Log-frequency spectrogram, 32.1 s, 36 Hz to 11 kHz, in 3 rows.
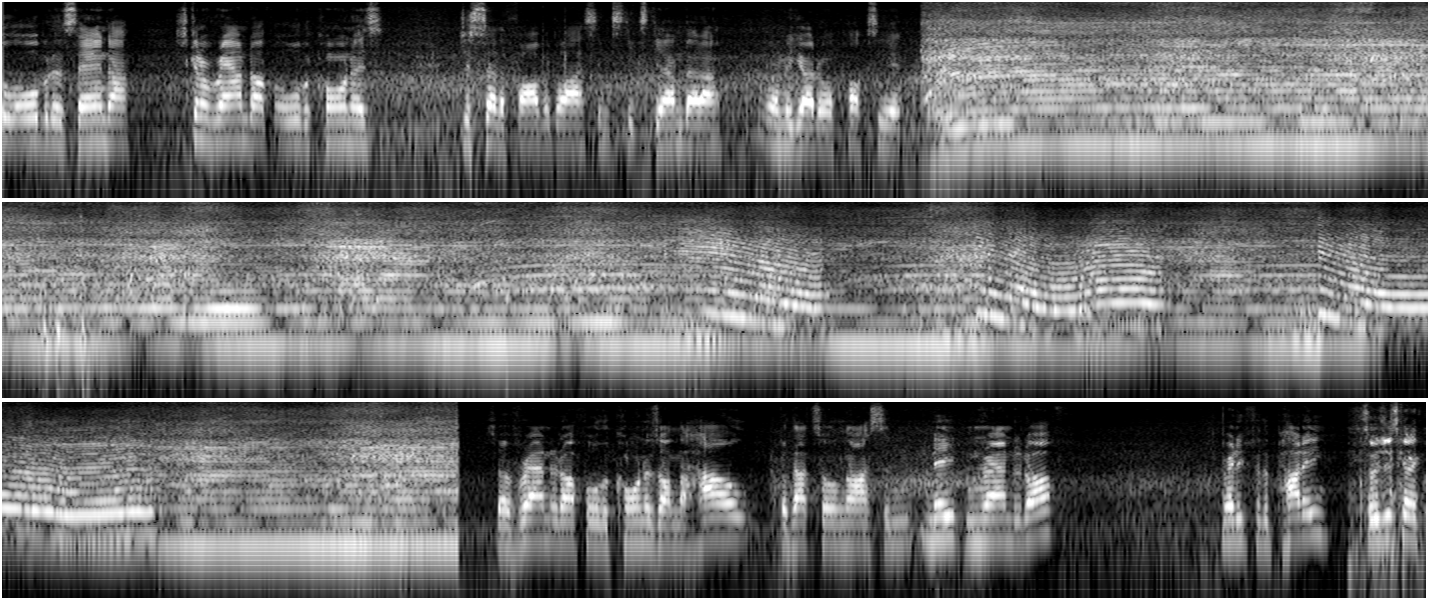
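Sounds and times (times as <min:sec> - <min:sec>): orbital sander whining: 0:06.9 - 0:24.9.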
